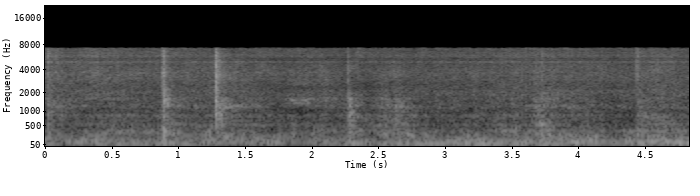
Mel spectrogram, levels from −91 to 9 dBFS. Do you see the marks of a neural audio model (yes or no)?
yes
